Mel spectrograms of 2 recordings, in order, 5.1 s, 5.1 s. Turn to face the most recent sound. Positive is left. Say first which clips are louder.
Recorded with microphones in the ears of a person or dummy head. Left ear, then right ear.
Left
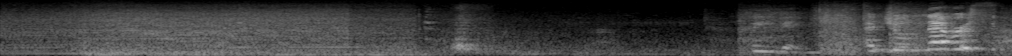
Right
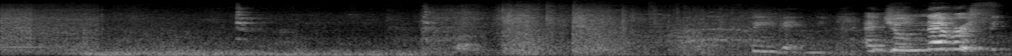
# left 5 dB
turn(degrees=0)  # may be behind; listen again after turning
